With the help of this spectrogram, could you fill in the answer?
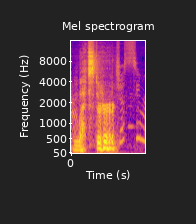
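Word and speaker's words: Leicester: glance i would say i thought it was late chester but it's lester the bravest commander that's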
